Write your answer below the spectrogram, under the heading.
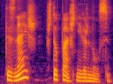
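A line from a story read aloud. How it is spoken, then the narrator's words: Soft. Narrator (Russian): Сара мягко сказала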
